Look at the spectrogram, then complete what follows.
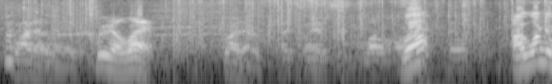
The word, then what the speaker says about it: Frito-Lay: It's pronounced Frito-Lay.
